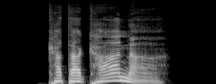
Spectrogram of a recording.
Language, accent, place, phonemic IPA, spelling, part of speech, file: German, Germany, Berlin, /kataˈkaːna/, Katakana, noun, De-Katakana.ogg
- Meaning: 1. katakana (Japanese syllabary) 2. katakana (a character thereof)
